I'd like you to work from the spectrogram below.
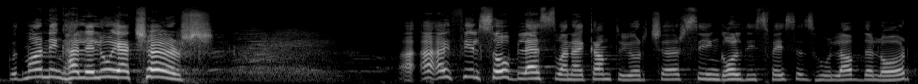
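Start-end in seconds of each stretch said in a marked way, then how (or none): none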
